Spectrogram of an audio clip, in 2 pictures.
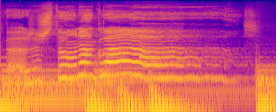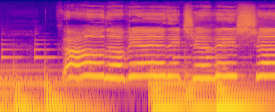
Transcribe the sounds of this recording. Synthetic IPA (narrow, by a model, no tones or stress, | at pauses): ka̰ːʒɛʃt̪onaɡlˠa | kaod̪aʋjɛd̪it͡ɕɛʋiʃɛ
